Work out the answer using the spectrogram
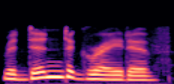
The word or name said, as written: redintegrative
